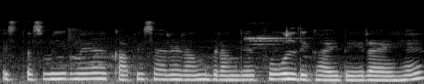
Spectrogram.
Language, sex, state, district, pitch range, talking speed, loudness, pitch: Hindi, female, Karnataka, Bangalore, 210-245 Hz, 170 wpm, -15 LUFS, 225 Hz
